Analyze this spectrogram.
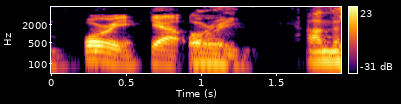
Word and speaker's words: Ori: Can I ask as well, Uh, is with pronunciation, is it Ori? Ori, yeah, Ori.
